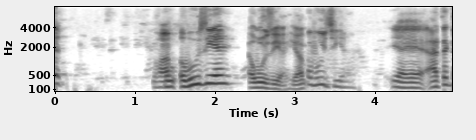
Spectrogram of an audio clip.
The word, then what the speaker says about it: Awuzie: Awuzie, yep.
